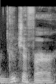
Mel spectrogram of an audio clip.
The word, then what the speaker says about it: Guccifer: Guccifer, or Guccifer, as his name is actually pronounced. Gucci. Yeah, it's Gucci and Lucifer.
